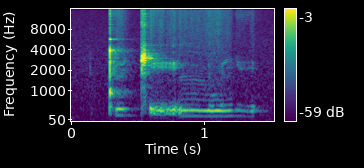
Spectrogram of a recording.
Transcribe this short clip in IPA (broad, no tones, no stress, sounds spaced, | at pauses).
ǃ ɨ ǁ ḛ lː u n e̤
